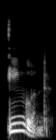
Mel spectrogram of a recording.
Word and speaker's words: England: Now, when you see L-A-N-D at the end of a country, it's usually always pronounced land. For example, England, Ireland, Scotland. Use the short sound, lind.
